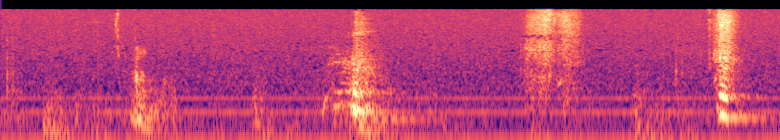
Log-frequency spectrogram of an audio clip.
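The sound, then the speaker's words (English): A series of short, sharp sneezes, about four of them spaced a couple of seconds apart, fairly quiet against a low background hum, with no talking. “I apologize because you're nobody to be sneezed at.”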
